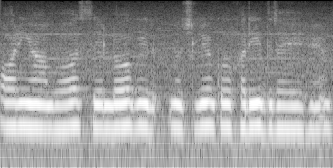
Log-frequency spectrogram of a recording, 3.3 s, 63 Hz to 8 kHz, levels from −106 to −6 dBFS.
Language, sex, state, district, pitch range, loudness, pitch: Hindi, female, Uttar Pradesh, Budaun, 195-205 Hz, -13 LUFS, 200 Hz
